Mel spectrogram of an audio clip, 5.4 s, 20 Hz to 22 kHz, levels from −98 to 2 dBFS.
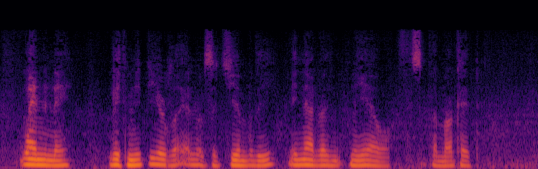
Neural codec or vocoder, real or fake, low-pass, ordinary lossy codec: codec, 16 kHz in and 24 kHz out, 0.6 kbps, FocalCodec, streaming, 2048 codes; fake; 10.8 kHz; MP3, 48 kbps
